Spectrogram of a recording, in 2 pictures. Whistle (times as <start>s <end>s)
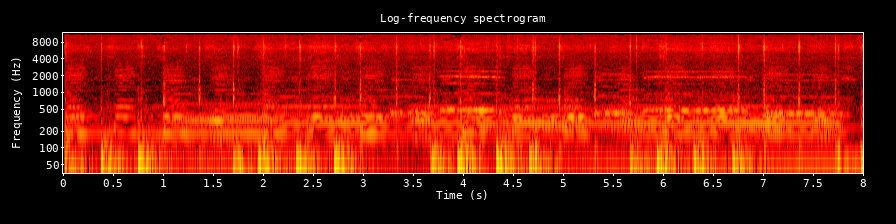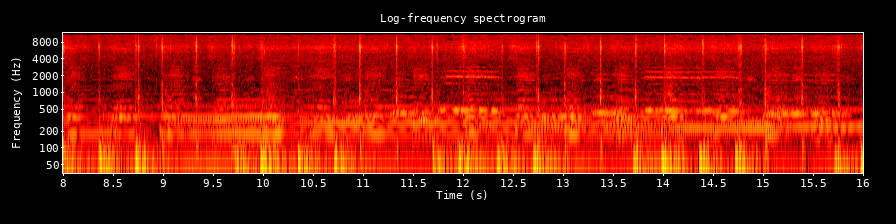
3.4s 7.7s, 11.5s 15.8s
